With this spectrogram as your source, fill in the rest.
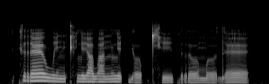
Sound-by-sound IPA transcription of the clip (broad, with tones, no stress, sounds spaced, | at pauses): k r ɛː˥˩ w i˧ n kʰ l i˧ a̯ w a˦˥ n l i˦˥ t̚ j ɤː˨˩ p̚ t͡ɕʰ iː˥˩ p r ɤː˥˩ m ɤː˨˩ d ɛː˥˩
